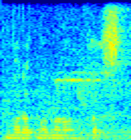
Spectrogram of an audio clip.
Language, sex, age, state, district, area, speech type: Gujarati, male, 45-60, Gujarat, Narmada, rural, spontaneous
